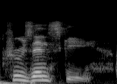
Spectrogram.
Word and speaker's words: Kruzinski: I'm actually out of Rochester, New York, outside, just east of Buffalo, between Buffalo and Syracuse, and last name is pronounced Kruzinski. Ten-letter Polish last name.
